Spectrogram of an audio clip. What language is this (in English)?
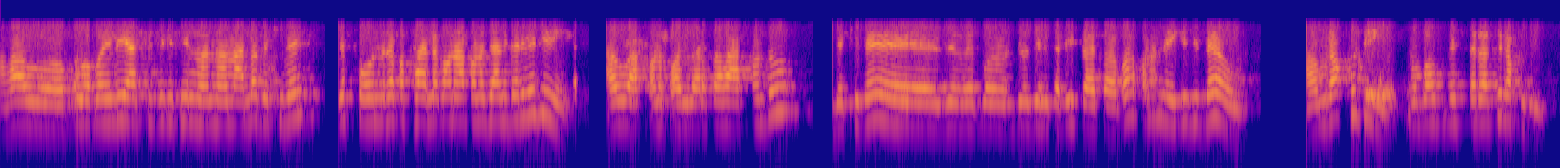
Odia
